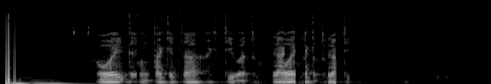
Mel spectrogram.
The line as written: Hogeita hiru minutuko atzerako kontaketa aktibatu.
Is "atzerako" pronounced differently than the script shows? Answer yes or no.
yes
